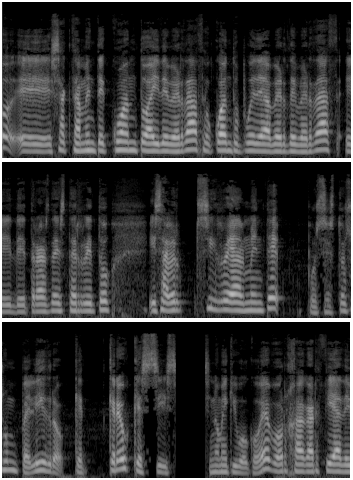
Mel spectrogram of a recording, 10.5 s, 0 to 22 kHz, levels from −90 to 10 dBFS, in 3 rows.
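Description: A playback stall hits at 8.71 s: the sound cuts off in mid-flow and the output stays silent for about 0.31 s, until 9.01 s. The likely cause is the player running out of buffered data, or its output thread being held up, so nothing reached the output for that stretch. The gap is long enough to hear as a clear dropout rather than a click, and the sound then resumes.

Time-compressed catch-up follows straight after, from 9.01 s to 9.61 s. To work off the backlog built up during the silence, the player trims out small slices and cross-fades the remaining pieces together, running the material at 1.5 times normal speed while keeping the pitch unchanged. The result is a rushed, hurried stretch lasting about 0.6 s.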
